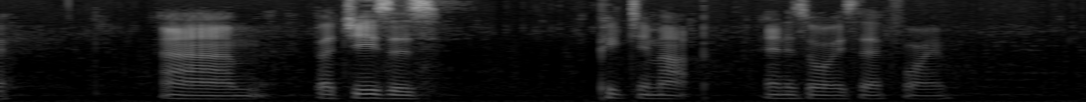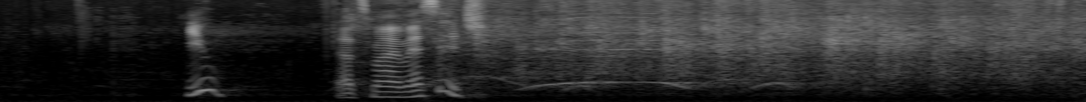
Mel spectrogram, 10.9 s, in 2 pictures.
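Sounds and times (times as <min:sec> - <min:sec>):
speech: 0:00.8 - 0:02.3, 0:03.0 - 0:04.8, 0:06.4 - 0:08.1
audience applause: 0:07.2 - 0:10.8.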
